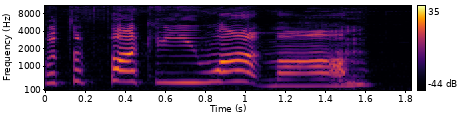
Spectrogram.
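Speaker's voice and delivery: high-pitched voice for a cat. Voicing what the cat seems to think while staring: voicing her cat's thoughts. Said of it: "He's looking at me like".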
